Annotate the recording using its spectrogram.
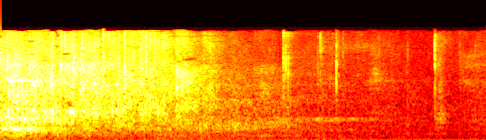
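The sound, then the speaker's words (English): A burst of audience applause, dense and fairly loud at first, that thins out over a few seconds into scattered individual claps before fading away. “Yes, everybody give her a clap.”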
